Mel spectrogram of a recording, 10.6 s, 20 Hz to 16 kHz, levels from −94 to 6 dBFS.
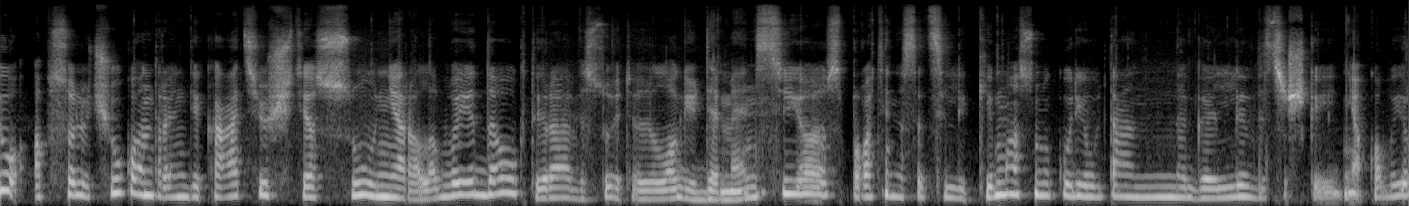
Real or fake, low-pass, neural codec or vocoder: real; 14.4 kHz; none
